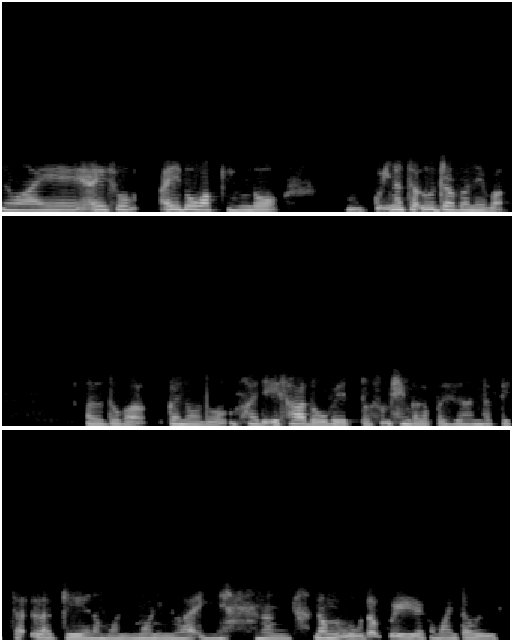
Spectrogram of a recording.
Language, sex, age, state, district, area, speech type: Manipuri, female, 18-30, Manipur, Imphal West, rural, conversation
